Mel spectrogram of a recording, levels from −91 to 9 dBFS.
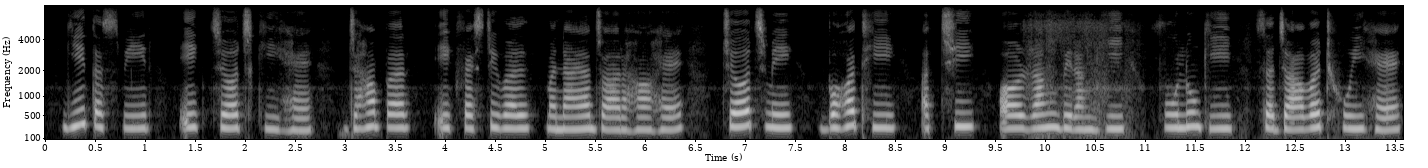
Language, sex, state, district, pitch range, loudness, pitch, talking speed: Hindi, female, Uttar Pradesh, Jalaun, 245-265 Hz, -25 LUFS, 255 Hz, 115 wpm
